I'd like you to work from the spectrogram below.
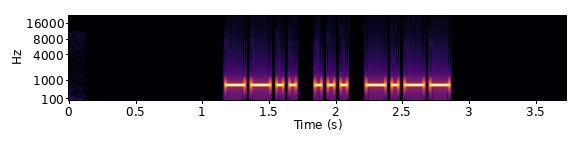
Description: Morse code, heard as a keyed tone, about 25 wpm, 700 Hz. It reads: ZSY
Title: USA Call Sign Postfixes - 3 Letters 25wpm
